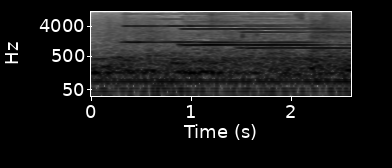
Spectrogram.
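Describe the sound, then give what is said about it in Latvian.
In a parliament chamber, an electronic bell sounds before a vote. Two steady, ringing tones overlap: a higher one starts first and a slightly lower one joins shortly after. Both hold, faint but clear, over quiet room noise. “Lūdzu, zvanu.”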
